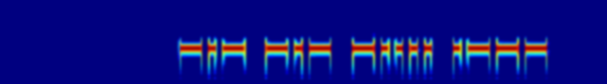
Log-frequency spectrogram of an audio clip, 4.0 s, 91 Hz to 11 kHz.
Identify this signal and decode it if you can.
Morse code, heard as a keyed tone, about 25 wpm, 700 Hz. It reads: KK6J
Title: USA Call Signs - 4 Characters - 4x Character Spacing - 25wpm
